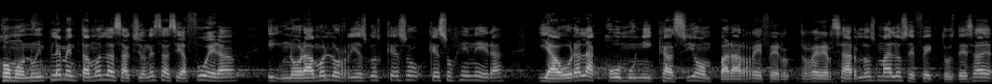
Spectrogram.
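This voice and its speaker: Speaking with a Colombian accent, a man uses a high pitch and ordinary pitch variation. His moderate pace runs over noticeable background noise. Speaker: agribusiness marketing specialist. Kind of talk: conference keynote lecture.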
